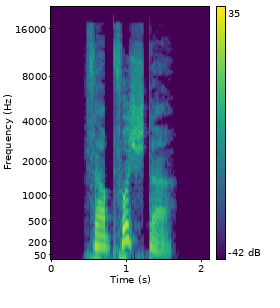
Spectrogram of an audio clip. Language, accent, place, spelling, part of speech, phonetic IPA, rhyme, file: German, Germany, Berlin, verpfuschter, adjective, [fɛɐ̯ˈp͡fʊʃtɐ], -ʊʃtɐ, De-verpfuschter.ogg
- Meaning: 1. comparative degree of verpfuscht 2. inflection of verpfuscht: strong/mixed nominative masculine singular 3. inflection of verpfuscht: strong genitive/dative feminine singular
